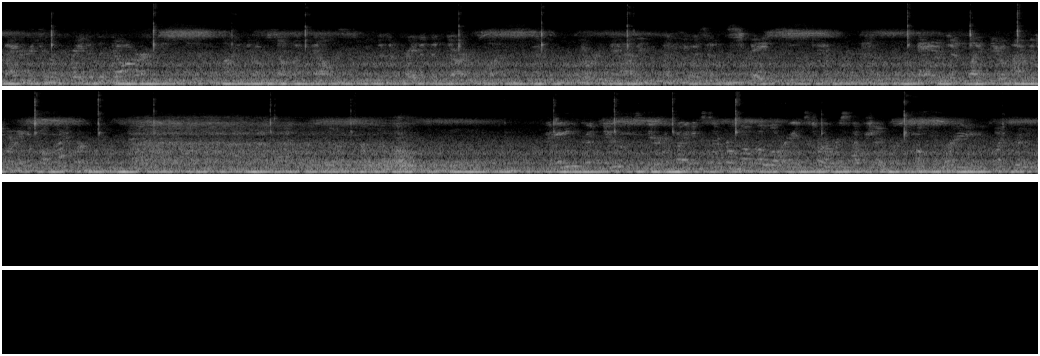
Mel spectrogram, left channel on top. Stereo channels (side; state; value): right; silent; digital silence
